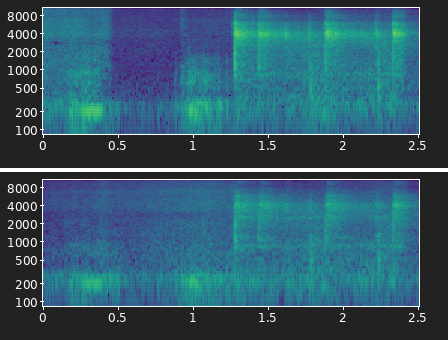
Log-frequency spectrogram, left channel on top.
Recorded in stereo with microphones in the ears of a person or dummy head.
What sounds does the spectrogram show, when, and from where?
1.3 s a gunshot: 30° left (ahead or behind), 1.0 m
